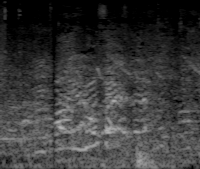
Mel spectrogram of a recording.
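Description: Only speech: several young people's voices chattering over one another, one voice speaking up clearly for about half a second shortly after the start.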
